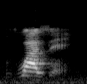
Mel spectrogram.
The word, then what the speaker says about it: Vwazen: And then can you tell, I'm definitely going to say this wrong, so I'll spell it, V-W-A-Z-E-N. – Voisin.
